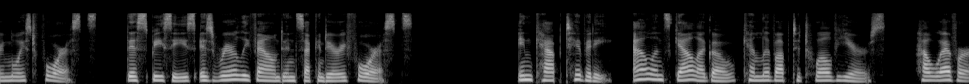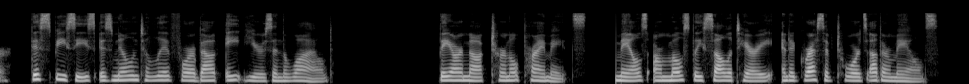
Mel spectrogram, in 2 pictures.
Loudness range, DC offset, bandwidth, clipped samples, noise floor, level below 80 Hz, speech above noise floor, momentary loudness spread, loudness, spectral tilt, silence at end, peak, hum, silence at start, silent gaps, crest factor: 3 LU; under 0.1%; 12 kHz; under 0.1%; under -90 dBFS; -70 dBFS; over 68 dB; 9 LU; -22 LUFS; -5 dB/octave; 0.35 s; -4 dBFS; none; 0 s; 0.96-1.26 s, 4.25-5.09 s, 6.12-6.32 s, 8.84-9.15 s, 9.80-9.99 s, 13.15-13.99 s, 15.55-15.84 s; 18 dB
